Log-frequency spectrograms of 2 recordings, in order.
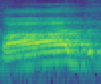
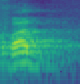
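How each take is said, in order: First: The vowel is said long, drawn out. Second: The vowel is said short. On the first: The speaker calls it wrong. "ஃபாத்ன்னு சொல்லாம" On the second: The speaker calls it right.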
